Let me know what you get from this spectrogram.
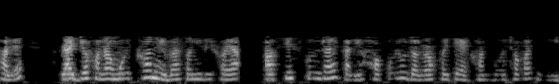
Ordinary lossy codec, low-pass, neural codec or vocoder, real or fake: none; 3.6 kHz; vocoder, 24 kHz, 100 mel bands, Vocos; fake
